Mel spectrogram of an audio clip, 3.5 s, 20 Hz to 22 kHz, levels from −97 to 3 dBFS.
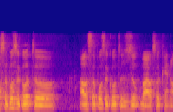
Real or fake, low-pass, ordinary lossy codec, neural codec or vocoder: real; 7.2 kHz; none; none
